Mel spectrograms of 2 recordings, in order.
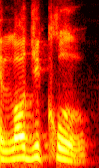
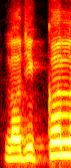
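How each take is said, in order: First: लॉजिकल ending in syllabic L, no schwa after क; no schwa before L. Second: लॉजिकल ending in a clear "-kəl", schwa sounded; wrong schwa version. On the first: Teacher corrects it, लॉजिकल without schwa before ल. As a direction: run क straight into a dark ल in लॉजिकल. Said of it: "ख और ल के दरमियान शुआ sound नहीं". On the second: Teacher shows the mistake, लॉजिकल with schwa before ल. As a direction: put a full vowel between क and ल in लॉजिकल. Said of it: "नहीं है". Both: Shown as a demonstration.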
